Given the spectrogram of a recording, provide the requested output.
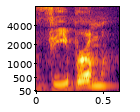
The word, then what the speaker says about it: Vibram: It's just like, it's like Vibram soles that you put, you know, so like the Vibram lug soles on work boots. Ugh, we just did a video on this. It's actually called Vibram.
